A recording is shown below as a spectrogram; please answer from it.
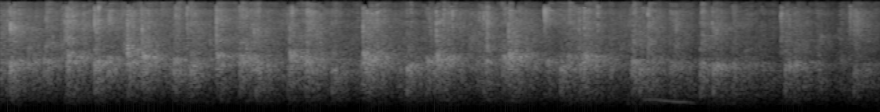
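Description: A church youth congregation during a sermon claps together, a fairly faint, steady patter of many hands with a slight rhythmic pulse and no talking over it.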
